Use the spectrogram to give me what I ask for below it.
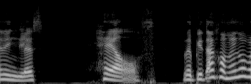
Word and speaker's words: health: Health, health. Se escribe H-E-A-L-T-H. E Lo que pasa es que la A es silenciosa aquí. Entonces decimos health.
